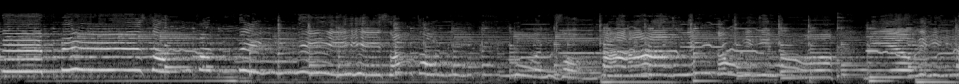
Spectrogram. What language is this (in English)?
Vietnamese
